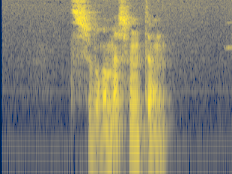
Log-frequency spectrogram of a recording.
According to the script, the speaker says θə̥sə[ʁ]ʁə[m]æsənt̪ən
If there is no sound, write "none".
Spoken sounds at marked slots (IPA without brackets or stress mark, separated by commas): v, m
